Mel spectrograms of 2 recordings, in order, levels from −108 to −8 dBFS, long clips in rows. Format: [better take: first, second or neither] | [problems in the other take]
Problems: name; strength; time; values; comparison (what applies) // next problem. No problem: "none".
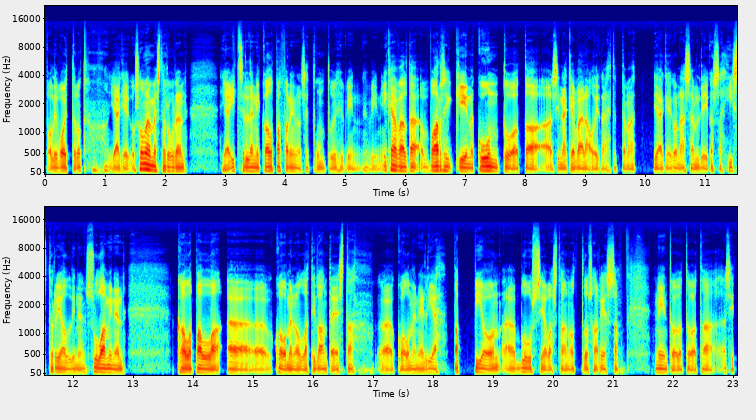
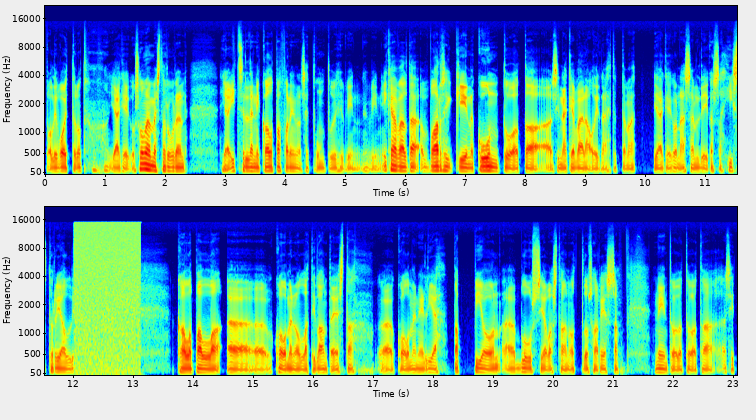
first | audio cutting out; filled with static; at 12 s for 1 s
